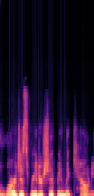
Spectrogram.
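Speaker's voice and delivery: ordinary delivery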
